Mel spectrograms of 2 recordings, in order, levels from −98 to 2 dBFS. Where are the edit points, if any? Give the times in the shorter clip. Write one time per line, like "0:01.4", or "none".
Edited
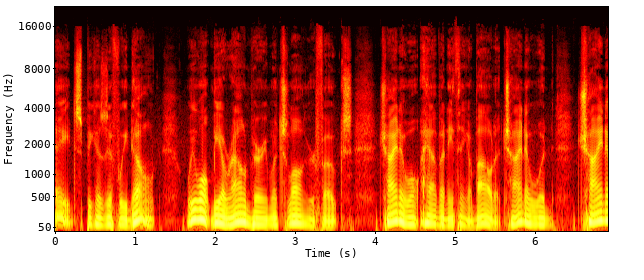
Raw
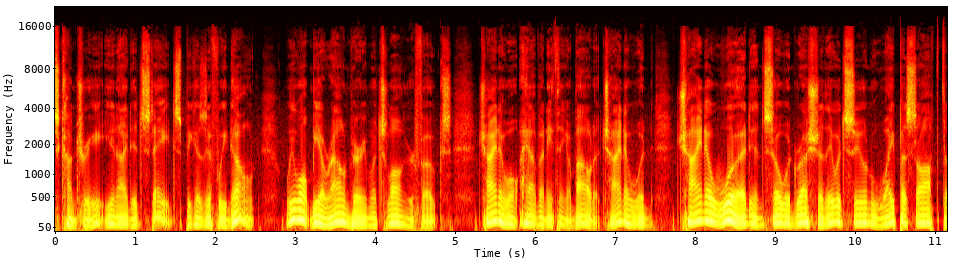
none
